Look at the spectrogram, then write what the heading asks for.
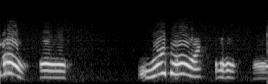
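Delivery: very high, loud, swooping, bouncy cartoon squeak. Showing the kitchen call-out done as Mickey Mouse: Mickey Mouse voice. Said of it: "I do Mickey Mouse".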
